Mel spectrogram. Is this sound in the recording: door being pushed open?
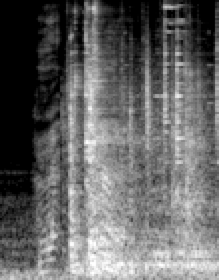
yes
